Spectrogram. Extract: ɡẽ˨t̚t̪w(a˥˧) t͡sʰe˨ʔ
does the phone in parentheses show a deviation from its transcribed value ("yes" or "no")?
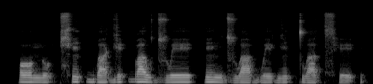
yes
